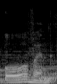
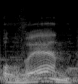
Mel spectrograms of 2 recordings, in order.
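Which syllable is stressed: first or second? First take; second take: first; second. First: The stress is on the first syllable. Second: The stress is on the second syllable. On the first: The speaker calls it wrong. "не Овен" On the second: The speaker calls it right. "Наголос падає на другий склад"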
